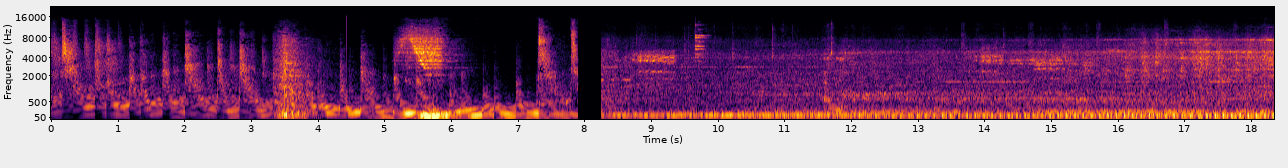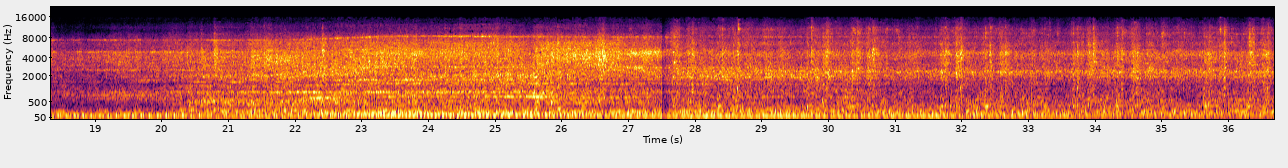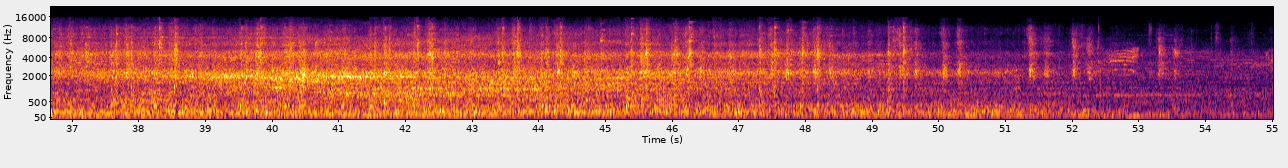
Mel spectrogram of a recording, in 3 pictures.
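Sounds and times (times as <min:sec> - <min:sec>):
diesel locomotive engine drone: 0:00.0 - 0:55.0
wheels clacking over rail joints: 0:27.5 - 0:53.8.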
